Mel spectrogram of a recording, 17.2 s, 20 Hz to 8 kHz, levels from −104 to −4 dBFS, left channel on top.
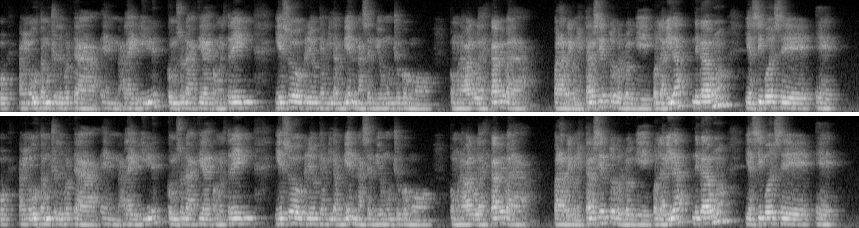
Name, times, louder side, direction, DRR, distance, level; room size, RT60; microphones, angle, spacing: voice 1, 0.0-8.6 9.0-10.6 11.1-16.6, equal, 5° left, -7 dB, 0.8 m, -29 dB
2.8 x 2.0 x 2.4 m, 0.63 s
head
